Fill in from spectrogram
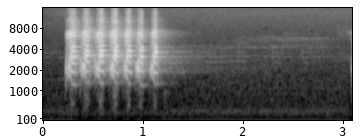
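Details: Steller's Jay, the second of two very common calls, in playback: a quick run of about seven harsh, scratchy notes, four per second, evenly spaced and slightly fading, then a silence and another note starting at the end.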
